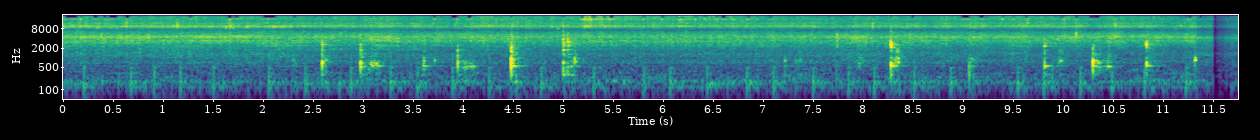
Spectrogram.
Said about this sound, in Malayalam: അതിൽ സവാള അരിഞ്ഞത് ഇടലാണ്.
